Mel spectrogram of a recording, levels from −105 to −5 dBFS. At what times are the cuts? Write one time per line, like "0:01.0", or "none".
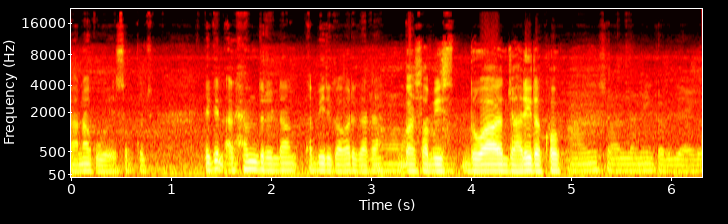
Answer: none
